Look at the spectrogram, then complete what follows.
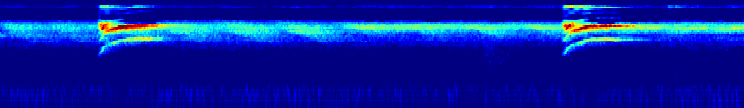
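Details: A female canary calls to a male: two sharp rising chirps, about two seconds apart, each a quick upward sweep, with a constant low background hum.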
